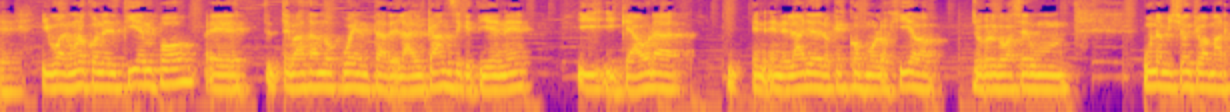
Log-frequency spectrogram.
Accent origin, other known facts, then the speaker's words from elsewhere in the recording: Valle Hermoso, Córdoba, Argentina; also born or lived in Tucumán; hasta los 6 años viví en Tucumán y de ahí nos mudamos a Valle Hermoso. O sea, yo toda la infancia la hice en Valle Hermoso.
